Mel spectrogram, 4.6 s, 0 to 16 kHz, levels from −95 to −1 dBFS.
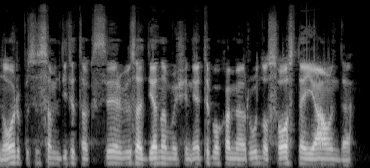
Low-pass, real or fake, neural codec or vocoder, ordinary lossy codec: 14.4 kHz; fake; vocoder, 44.1 kHz, 128 mel bands every 256 samples, BigVGAN v2; AAC, 48 kbps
